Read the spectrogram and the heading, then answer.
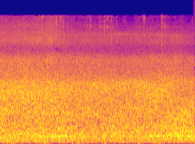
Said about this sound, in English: Shit. Traffic.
